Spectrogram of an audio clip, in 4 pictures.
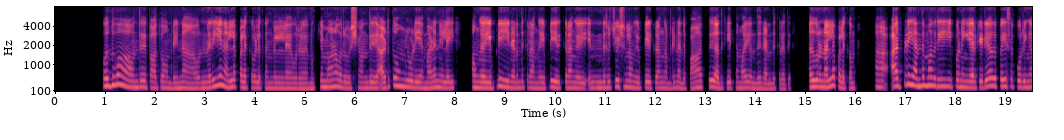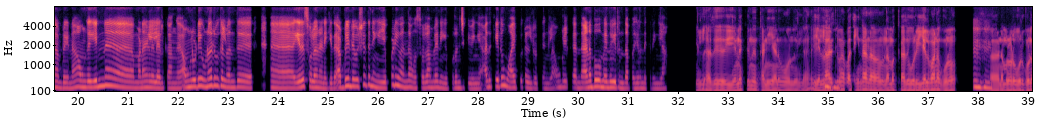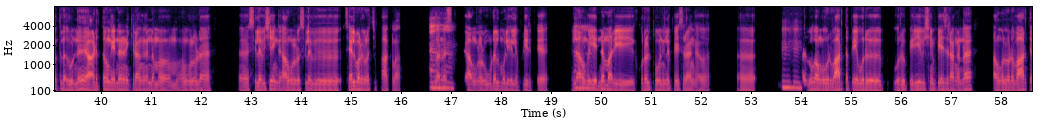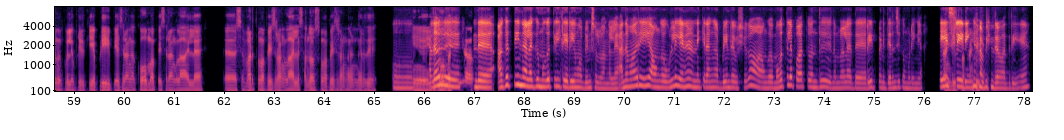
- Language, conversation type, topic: Tamil, podcast, மற்றவரின் உணர்வுகளை நீங்கள் எப்படிப் புரிந்துகொள்கிறீர்கள்?
- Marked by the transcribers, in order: in English: "சிச்சுவேஷன்ல"; inhale; "உதாரணத்திற்கு" said as "உதாரணஸ்க்கு"; "பேசுறாங்கவ" said as "பேசுறாங்க"; other background noise; in English: "ரீட்"; laughing while speaking: "பேஸ் ரீடிங்க அப்டின்ற மாதிரி"; in English: "பேஸ் ரீடிங்க"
